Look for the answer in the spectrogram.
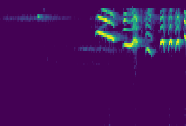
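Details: Oriental magpie-robin song used as a lure to prompt a silent bird to sing: after a faint high tone, loud downslurred whistles lead into a burst of rapid, shrill chattering notes and short repeated chips.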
